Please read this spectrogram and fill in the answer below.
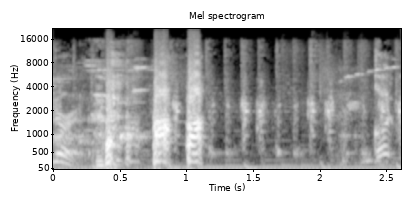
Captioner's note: a usual laughter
